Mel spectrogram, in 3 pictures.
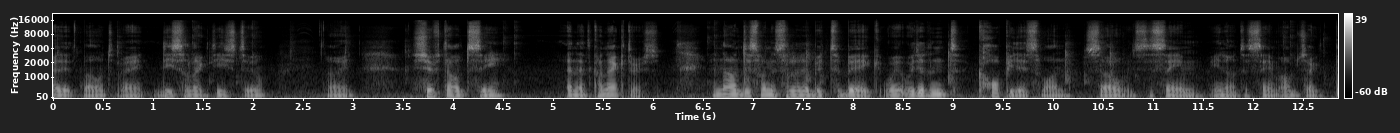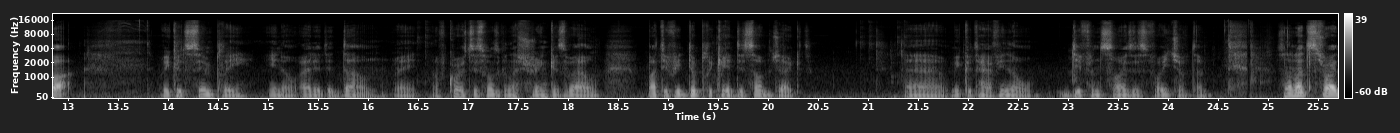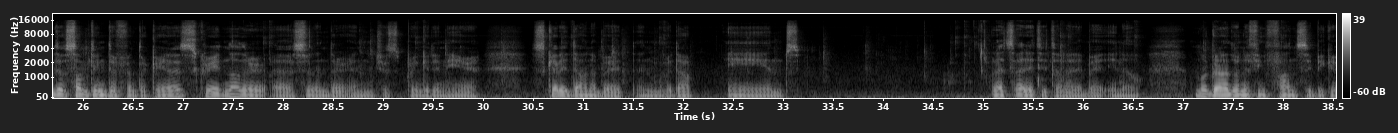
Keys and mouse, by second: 1.3 shift+click, 1.8 shift+click, 3.5 alt+shift+c, 6.9 middle drag, 7.5 shift+middle click, 9.0 middle click, 10.1 middle click, 10.5 shift+middle click, 12.3 drag, 12.5 Tab, 14.0 a, 14.5 s, 17.9 Tab, 19.4 click, 20.0 shift+d, 21.2 x, 23.0-24.1 drag, 24.8 shift+click, 25.9 shift+a, 28.7 g, 30.1 s, 31.1 s, 32.5 Tab, 33.8 ctrl+r, 35.8 ctrl+b, 37.2 q.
